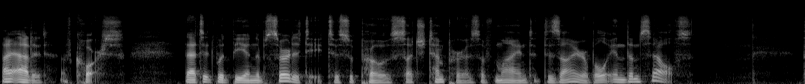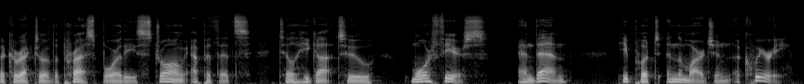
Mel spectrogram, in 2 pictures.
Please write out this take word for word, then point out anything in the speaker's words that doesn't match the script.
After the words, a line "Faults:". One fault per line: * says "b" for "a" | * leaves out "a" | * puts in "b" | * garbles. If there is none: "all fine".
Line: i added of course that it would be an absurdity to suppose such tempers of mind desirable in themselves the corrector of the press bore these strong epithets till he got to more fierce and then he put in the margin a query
i added of course that it would be an absurdity to suppose such tempers of mind desirable in themselves the corrector of the press bore these strong epithets till he got to more fierce and then he put in the margin a query
Faults:
all fine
